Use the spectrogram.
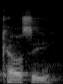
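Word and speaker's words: Kelce: second okay travis kelsey his actual last name pronunciation is kels but it was pronounced kelsey so much in the media that he just never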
